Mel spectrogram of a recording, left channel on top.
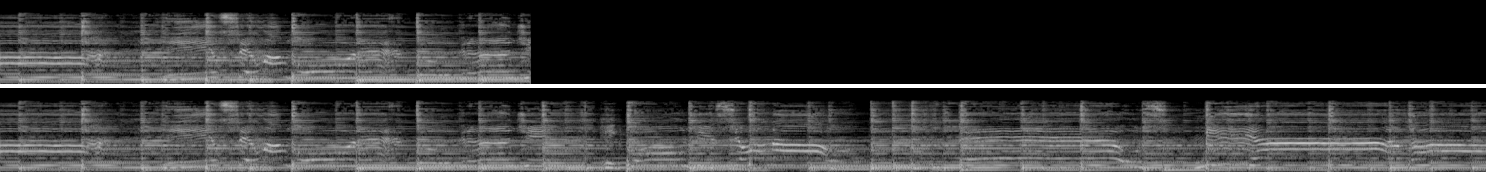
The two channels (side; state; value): left; drops out; at 5.4 s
